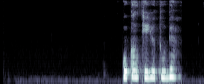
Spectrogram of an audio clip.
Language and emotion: Russian, neutral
